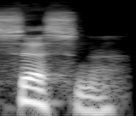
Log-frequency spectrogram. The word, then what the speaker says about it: Cessna: It's Cessna. Like you could land a 747 Cessna plane on a big old back. Cessna. That's what he thinks it's sima. Some extra syllables in there.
